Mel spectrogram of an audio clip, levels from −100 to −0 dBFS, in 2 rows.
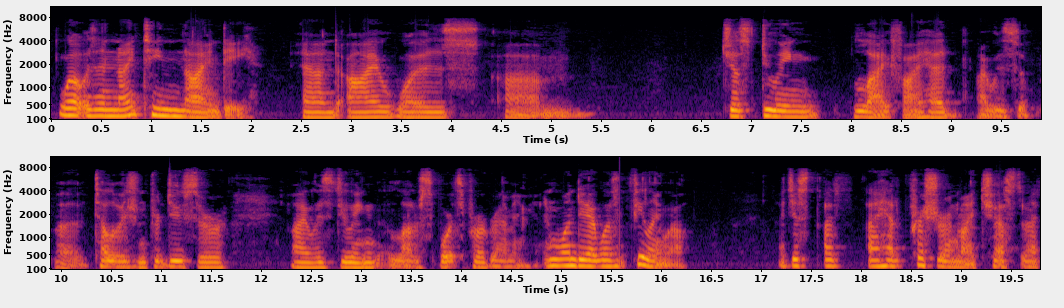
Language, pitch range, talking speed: English, 150-185 Hz, 145 wpm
